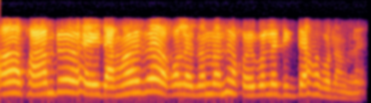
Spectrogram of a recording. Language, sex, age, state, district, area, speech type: Assamese, female, 45-60, Assam, Dibrugarh, rural, conversation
